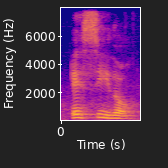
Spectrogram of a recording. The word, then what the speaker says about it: he sido: H, первая буква не читается, Исидо. поэтому стало Можно Исида. начало тут. Да. Ага, sido это от глагола ser. He sido.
